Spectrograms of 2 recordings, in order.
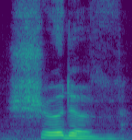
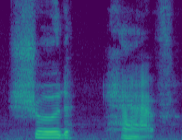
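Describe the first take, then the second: First: The second word shrinks to a short 've' sound. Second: Both words are said fully and separately.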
